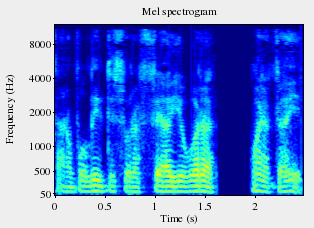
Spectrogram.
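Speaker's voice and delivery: low mutter under the breath. Retelling a wife's reaction all friday night: imitating muttering under breath. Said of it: "muttering under her breath".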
